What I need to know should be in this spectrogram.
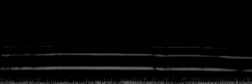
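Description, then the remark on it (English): A cat named Morty lets out a long, drawn-out yowl at another cat, Lil G, a steady wailing tone that slides slightly lower as it holds for a couple of seconds, heard fairly faintly with no talking. “So both of our cats have joined us. They don't really get along.”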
